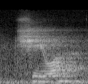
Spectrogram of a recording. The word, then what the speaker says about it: Chiwa: Chiwa, C-H-I-W-A. La muerte.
